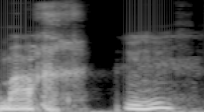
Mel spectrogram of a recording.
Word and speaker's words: Mach: There's an American pronunciation where they go long on the A. Right. Which is what I was going for there. There's the one I did last week was the more European Mach.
